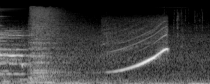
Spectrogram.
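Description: Edited-in cartoon sound effect over background music: a short swish, then a loud rising whistle glide about a second in that cuts off sharply.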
